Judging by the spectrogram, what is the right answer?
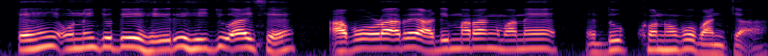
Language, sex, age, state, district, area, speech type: Santali, male, 30-45, Jharkhand, East Singhbhum, rural, spontaneous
